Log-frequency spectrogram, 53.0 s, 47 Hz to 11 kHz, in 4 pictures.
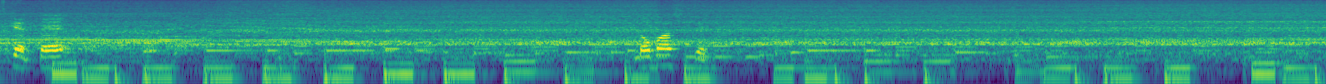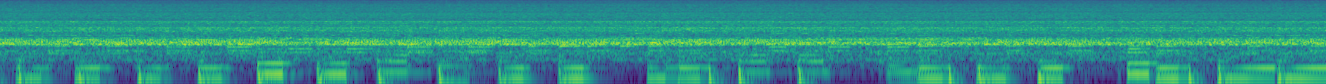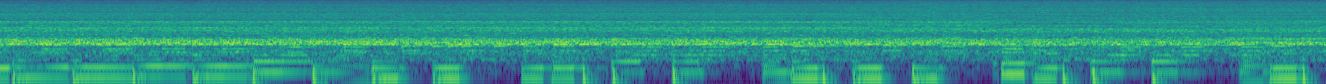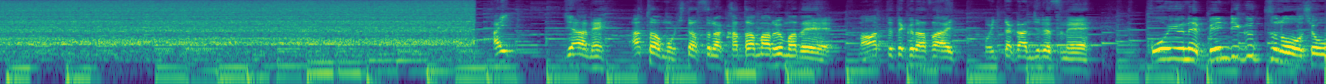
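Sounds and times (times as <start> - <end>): hair dryer blowing: 0.0 - 44.9.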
